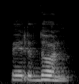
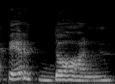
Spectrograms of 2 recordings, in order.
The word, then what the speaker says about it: perdón: o caso de perdão, eu não posso pronunciar esse O com som de O, tá? Não existe O em espanhol na pronúncia. Então, vai ser O. Então, vocês têm ali os exemplos. Ojo, cosa, ocho, vaso, perdón. Tá? Não é perdón, é perdón. don, tá? Fechadinho.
